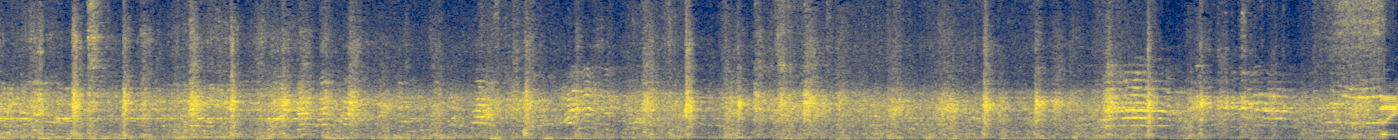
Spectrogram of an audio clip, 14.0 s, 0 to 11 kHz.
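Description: American-built 66-series locomotive hauling the Intercity Sundarban Express into a station, a continuous rumble and clickety-clack of wheels heard close by with repeated clanging tones and a crowd murmuring around it.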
